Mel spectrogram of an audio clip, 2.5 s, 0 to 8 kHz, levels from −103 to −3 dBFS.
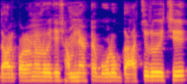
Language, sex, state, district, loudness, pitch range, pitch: Bengali, male, West Bengal, Dakshin Dinajpur, -16 LUFS, 130-145 Hz, 135 Hz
